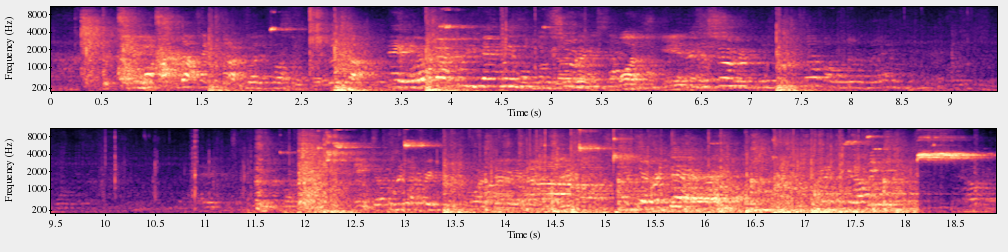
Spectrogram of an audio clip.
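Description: Young men shout and call out to each other across an echoing gym.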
